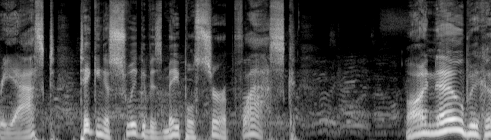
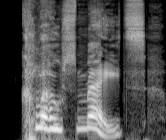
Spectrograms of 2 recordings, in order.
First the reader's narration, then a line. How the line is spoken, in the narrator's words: Watson laughed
